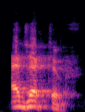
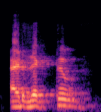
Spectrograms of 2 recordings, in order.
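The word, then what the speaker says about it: adjective: इस वर्ड में आपको सर डी को साइलेंट करना पड़ेगा. एक्चुअली डी को बाहर नहीं निकाला जाता. This is एडजेक्टिव, नॉट एडजेक्टिव. एडजेक्टिव नहीं बोलेंगे.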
